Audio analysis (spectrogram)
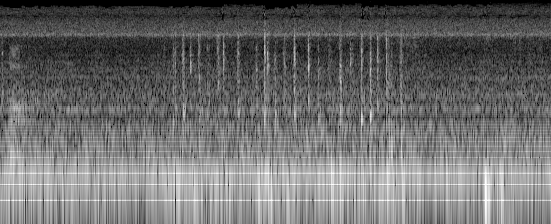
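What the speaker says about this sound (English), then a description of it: "Keyboard." Faint, rapid keystrokes clatter on a computer keyboard at a PC setup inside an RV. The typing runs for a couple of seconds over a steady low hum.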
